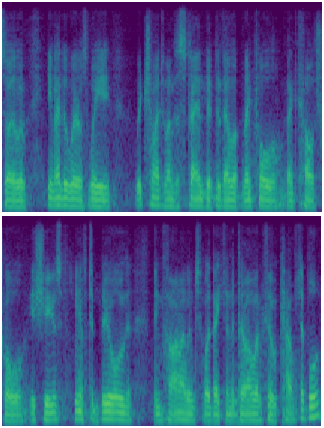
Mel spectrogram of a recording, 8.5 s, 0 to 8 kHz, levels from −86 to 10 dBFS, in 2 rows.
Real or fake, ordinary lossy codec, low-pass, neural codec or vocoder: fake; Opus, 24 kbps; 7.2 kHz; codec, 16 kHz, 0.5 kbps, FreqCodec, larger model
